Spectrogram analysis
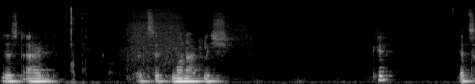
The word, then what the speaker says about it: Monatlich: Monthlich. Monatlich. It's almost correct. Just add, that's it, monatlich.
